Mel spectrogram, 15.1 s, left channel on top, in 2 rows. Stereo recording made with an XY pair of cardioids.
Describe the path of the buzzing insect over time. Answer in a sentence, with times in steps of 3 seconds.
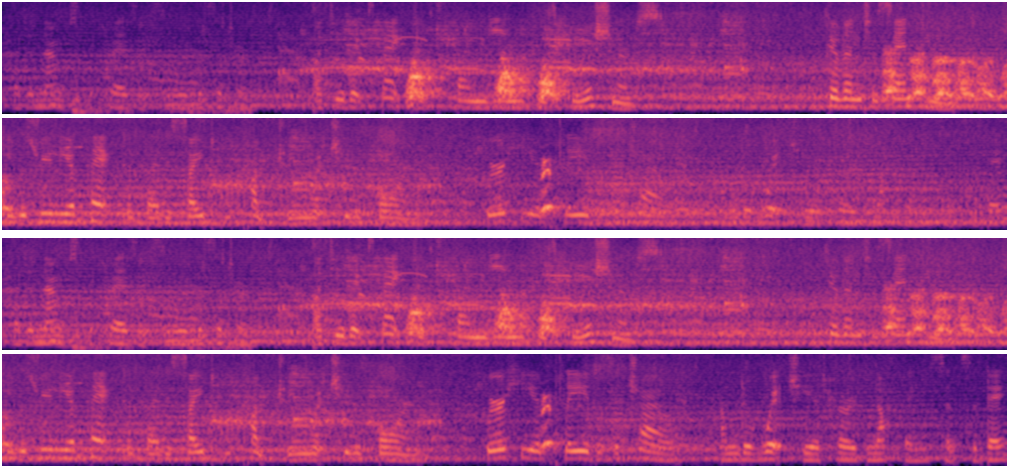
You can hear the buzzing insect on the right from 0 s, in the centre from 6 s and on the left from 9 s.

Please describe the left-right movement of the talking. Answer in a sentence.
In this clip you hear the talking go left and come back.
